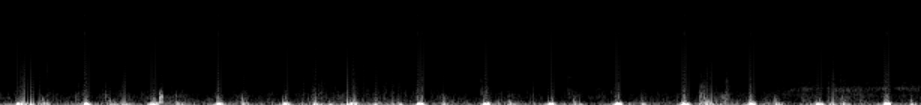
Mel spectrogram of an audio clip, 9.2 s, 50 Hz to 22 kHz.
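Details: Own normal heartbeat recorded with a homemade field stethoscope microphone during housework: steady low thumps about 90 per minute, with running tap water and clinking tableware behind.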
